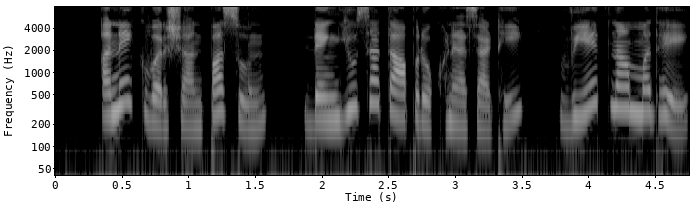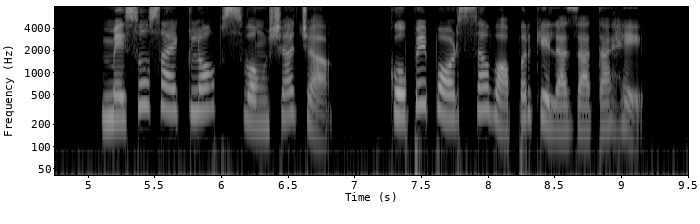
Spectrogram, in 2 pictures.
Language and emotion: Marathi, neutral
